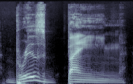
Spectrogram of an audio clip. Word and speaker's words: Brisbane: Now, Bane and Bourne are pronounced the same. How the is Brisbane and Melbourne? How is those born and how are they spelled the same? Sorry, sound the same. They're both pronounced bun. Just bun. There's no vow. Remove the vowel. There's no It's not bin. It's not ben. It's not banan. It's bun. Just no vowel.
